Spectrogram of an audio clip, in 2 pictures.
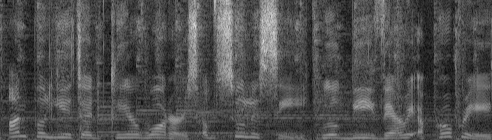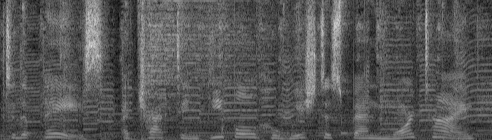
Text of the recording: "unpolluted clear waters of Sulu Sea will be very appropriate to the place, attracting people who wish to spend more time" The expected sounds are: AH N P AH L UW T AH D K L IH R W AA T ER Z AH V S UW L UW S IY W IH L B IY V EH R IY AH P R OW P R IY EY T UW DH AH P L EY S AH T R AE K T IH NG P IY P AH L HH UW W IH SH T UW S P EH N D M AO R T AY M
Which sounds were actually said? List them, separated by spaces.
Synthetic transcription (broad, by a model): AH N P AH L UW T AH D K L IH R W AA T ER S AH V S UW L UW S IY W IH L B IY V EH R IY AH P R OW P R IY EY T UW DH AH P L EY S AH T R AE K T IH NG P IY P AH L HH UW W IH SH T UW S P EH N D M AO R T AY M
